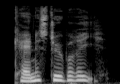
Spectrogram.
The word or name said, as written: kandestøberi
